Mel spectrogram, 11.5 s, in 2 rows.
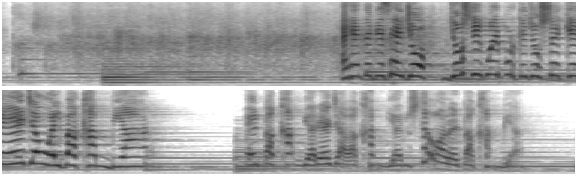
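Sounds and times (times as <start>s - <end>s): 
loud audience applause: 0.0s - 4.4s
speech: 1.0s - 1.6s, 3.6s - 7.3s, 8.2s - 11.0s.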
